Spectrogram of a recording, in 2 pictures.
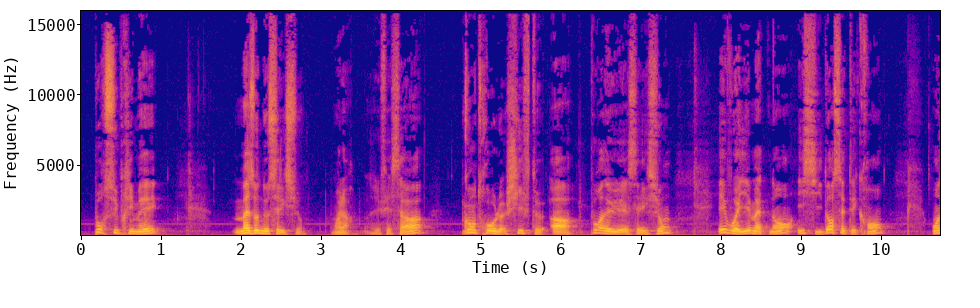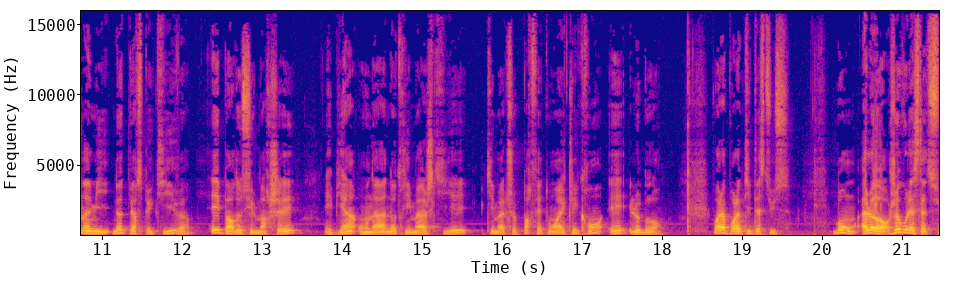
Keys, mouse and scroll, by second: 5.8 ctrl+shift+a, 8.9 click, 9.6 click, 10.6 click, 11.3 click.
